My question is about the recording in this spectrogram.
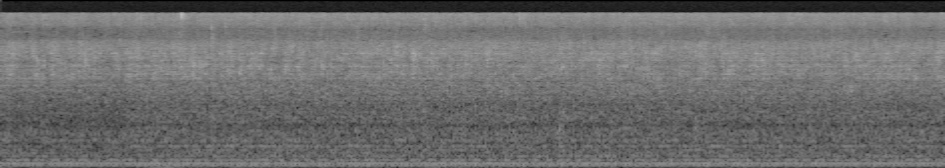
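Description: Steady low hum of a running reef aquarium system's pumps, over an even hiss.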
